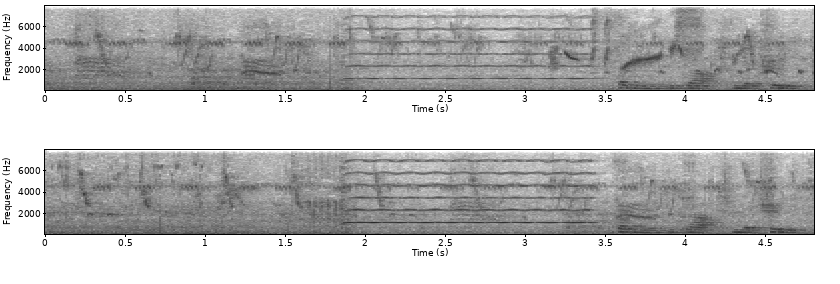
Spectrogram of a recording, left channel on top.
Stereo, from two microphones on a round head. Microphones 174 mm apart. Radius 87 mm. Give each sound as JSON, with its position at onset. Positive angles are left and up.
{"t": 1.8, "sound": "a violin", "side_deg": -55, "distance_m": 1.2}
{"t": 3.5, "sound": "a woman speaking", "side_deg": -10, "distance_m": 5.5}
